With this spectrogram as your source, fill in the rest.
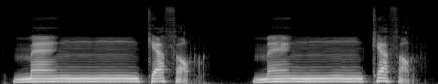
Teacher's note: Your mouth is getting ready for the kaf, but letting the sound resonate in your nasal cavity. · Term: ikhfa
